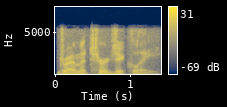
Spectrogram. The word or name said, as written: dramaturgically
